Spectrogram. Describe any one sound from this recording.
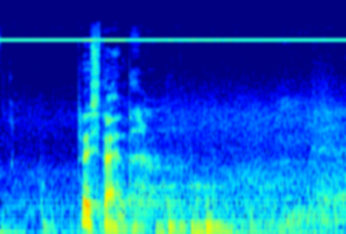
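An elderly man speaks briefly through a microphone.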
